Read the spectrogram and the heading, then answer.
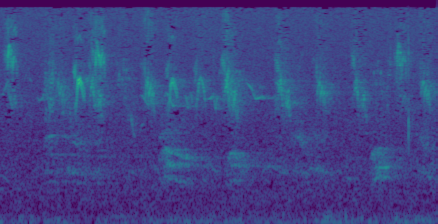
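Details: Bushtit calls: rapid high, thin tsit and twitter notes from several birds, with some lower, softer notes mid-clip and steady low background noise.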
